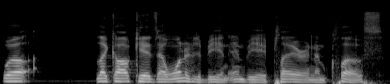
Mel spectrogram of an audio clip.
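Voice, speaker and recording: A man's voice: mid-range voice, normal speed, no echo. Easygoing middle-aged man telling stories. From Oregon. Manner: easygoing storyteller, chuckles through answers. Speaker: guest, design executive. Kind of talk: casual interview chat. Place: small podcast studio. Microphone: studio mic on boom arm, headphones.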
